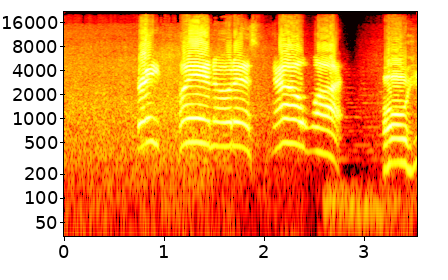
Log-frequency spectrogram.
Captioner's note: sarcastically yelling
